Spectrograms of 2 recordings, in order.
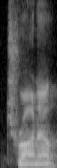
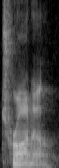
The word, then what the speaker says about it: Toronto: Toronto, that's how you say it. Pete and the guys taught me. Toronto.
